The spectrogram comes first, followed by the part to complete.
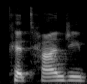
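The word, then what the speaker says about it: Ketanji: Katanji Brown Jackson.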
